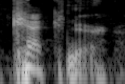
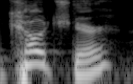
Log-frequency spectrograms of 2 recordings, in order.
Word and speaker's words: Koechner: say your last name the correct mispronunciation of my last name is Koechner now if you look at it you go it's definitely Koechner no where in the English language does the OE make the short e sound but I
